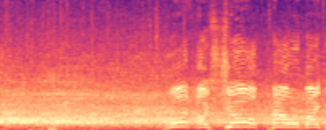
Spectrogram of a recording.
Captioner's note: crowd cheering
